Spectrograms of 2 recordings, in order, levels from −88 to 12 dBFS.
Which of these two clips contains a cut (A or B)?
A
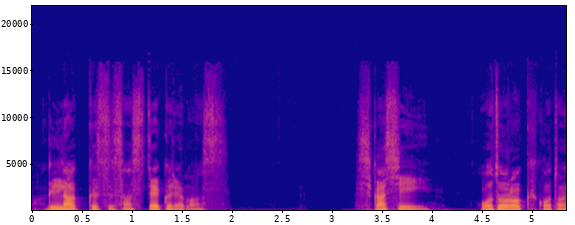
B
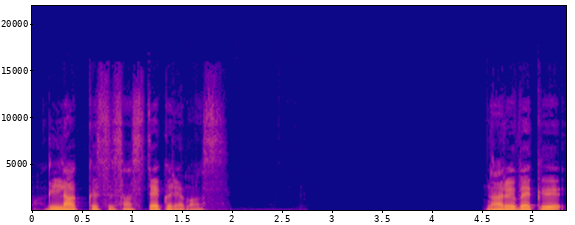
A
